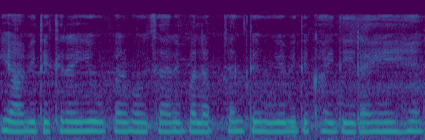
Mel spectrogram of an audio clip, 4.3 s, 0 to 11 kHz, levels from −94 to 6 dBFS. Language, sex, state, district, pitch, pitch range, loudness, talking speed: Hindi, female, Uttar Pradesh, Hamirpur, 215 Hz, 210-220 Hz, -48 LUFS, 225 wpm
